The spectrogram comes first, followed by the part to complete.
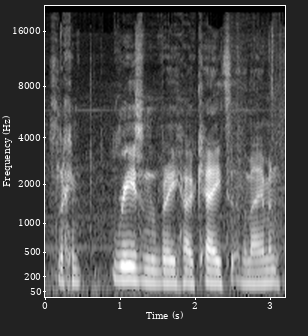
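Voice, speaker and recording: A man chatting casually as he films a travel vlog outdoors, relaxed and quick to laugh. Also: medium pitch. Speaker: travel vlogger. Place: outdoors at sightseeing spots. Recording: loud outdoor wind and traffic noise.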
